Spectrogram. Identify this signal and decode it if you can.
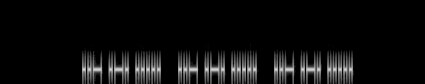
Morse code, heard as a keyed tone, about 44 wpm, 700 Hz. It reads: UR5 UR5 UR5
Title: Callsign Prefixes for Top 25 DXCC - Repeated 3x - 45wpm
